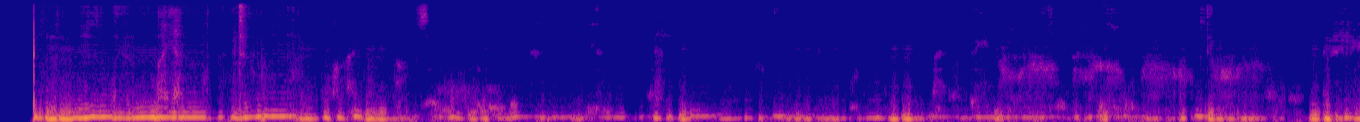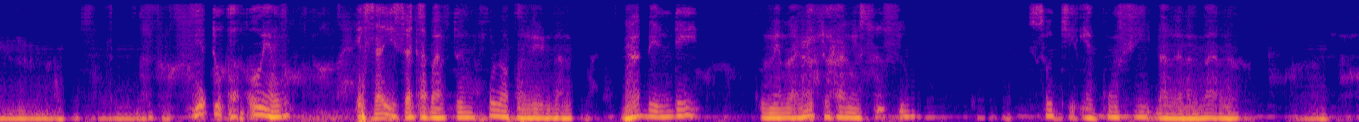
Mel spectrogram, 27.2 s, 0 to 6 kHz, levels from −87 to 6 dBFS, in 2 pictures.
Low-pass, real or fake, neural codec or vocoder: 5.4 kHz; fake; codec, 16 kHz, 1 kbps, FunCodec, trained on LibriTTS, 50 frames a second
